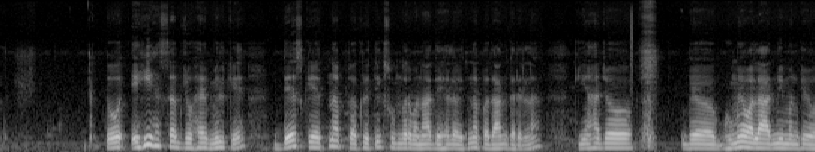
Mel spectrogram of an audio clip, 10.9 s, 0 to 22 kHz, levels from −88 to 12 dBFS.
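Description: At 8.40 to 8.44 s a wireless microphone noise hit: the FM link fades briefly, so receiver static swishes over the speech, unlike a digital dropout's silence.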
